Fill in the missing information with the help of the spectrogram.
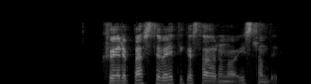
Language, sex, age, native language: Icelandic, male, 30-39, Icelandic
